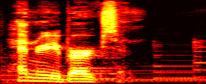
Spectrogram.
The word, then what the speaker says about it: Bergson: and nobel laureate and we'll try the french pronunciation here and go with it it's bergson or as americans would say henry bergson now monsieur bergson proposed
